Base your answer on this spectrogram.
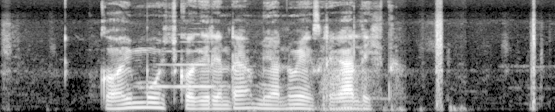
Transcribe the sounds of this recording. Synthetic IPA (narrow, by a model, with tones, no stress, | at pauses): ko˨jmu˦t͡ʃko˨ɣi˨˧ɾe˨nd̪a˦mjɔ˨nu˦e˦˨ksɾe˨ɣa˦li˨ht̪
